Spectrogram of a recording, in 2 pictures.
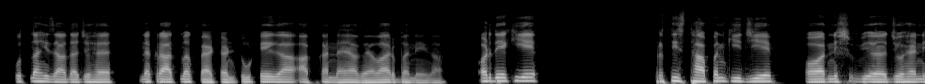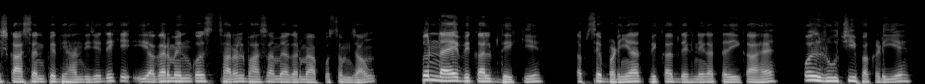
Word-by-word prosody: उतना 140 +2 -1
ही 135 -1 +2
ज़्यादा 120 -1 0
जो - - +1
है, 115 -1 +1 0.3
नकारात्मक 120 -1 0
पैटर्न 105 -1 0
टूटेगा, 115 +3 0
आपका 110 0 -4
नया 105 0 0
व्यवहार 105 +2 +1
बनेगा। 95 -1 -6 0.4
और 150 +1 +4
देखिए, 160 +1 +2 1.2
प्रतिस्थापन 145 0 +2
कीजिए 140 -1 +2 0.3
और 125 0 +4
निष 125 -1 -1
व्य 125 -1 +2
जो 120 0 +1
है, 120 0 +3
निष्कासन 125 +1 -1
पे 130 +2 -1
ध्यान 115 -2 0
दीजिए। 120 +3 -3
देखिए, 155 -2 -4
अगर 140 +3 +2
मैं 145 -1 +3
इनको 145 +1 +1
सरल 135 -1 -3
भाषा 125 -1 -2
में 125 -1 -2
अगर 115 +1 -2
मैं 115 -1 -1
आपको 110 +2 -7
समझाऊँ, 110 +3 -4 0.5
तो 210 - +6
नए 170 -4 +6
विकल्प 145 -3 +1
देखिए। 125 +3 -1 0.4
सबसे 140 +4 -2
बढ़िया 120 +1 +1
विकल्प 125 +1 -2
देखने 120 -1 -2
का 125 - -1
तरीका 115 -1 -2
है, 125 +6 -1 0.3
कोई 195 -1 +6
रुचि 155 +2 +2
पकड़िए, 125 +2 -3
125 Hz, 160 wpm, -22 LUFS, 115-140 Hz, 1.2 s, तो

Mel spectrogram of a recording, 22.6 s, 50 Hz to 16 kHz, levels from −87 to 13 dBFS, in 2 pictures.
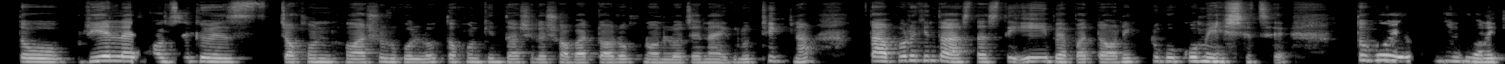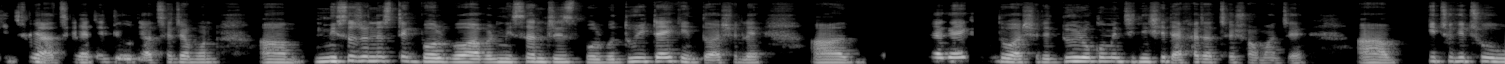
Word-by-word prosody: তো 205 - +2 0.5
real 255 +2 +8
life 235 -1 +4
consequence 210 -1 +1 0.4
যখন 185 +1 -1 0.2
হওয়া 180 -1 0
শুরু 200 -2 -1
করল। 180 0 0 0.2
তখন 190 +1 -2
কিন্তু 190 -1 -2
আসলে 175 -1 -6
সবার 165 0 0
টনক 175 +1 0
নড়ল 165 0 -3
যে 170 - -2
না 170 - -1
এগুলো 175 +3 -5
ঠিক 240 -2 -5
না। 190 - 0 0.5
তারপরে 245 +3 +5
কিন্তু 265 -1 -2
আস্তে, 200 +1 -4
আস্তে 195 +1 -6 0.2
এই 220 - +2
ব্যাপারটা 185 -1 -1
অনেকটুকু 200 +3 -3
কমে 230 -2 +6
এসেছে। 190 -2 +1 0.6
তবুও 285 0 +4
এরকম 235 0 +2
কিন্তু 225 -1 -2
অনেক 195 0 +3
কিছুই 210 -1 -3
আছে। - - -10
Attitude 180 +2 -6
আছে। - - -10
যেমন 175 0 -2 0.4
আ - - -1 0.5
misogynistic 245 0 +2
বলব 205 -2 +4 0.2
আবার 180 0 +1
misandrics 190 0 +1
বলব 170 -1 -2 0.2
২ 215 +1 +1
টাই 220 0 +6
কিন্তু 175 -5 -3
আসলে 160 +1 -6 0.5
আ - - +1 0.8
জায়গায় 220 +1 +5
কিন্তু 220 -2 -5
আসলে 180 +1 -5
২ 225 +1 +4
রকমের 220 -1 +1
জিনিসই 200 +2 -1
দেখা 155 +4 -3
যাচ্ছে 175 -1 -7
সমাজে। 145 -1 -10 0.5
আ - - 0 0.4
কিছু, 230 0 -4
কিছু 225 0 -2
200 Hz, 160 wpm, -23 LUFS, 180-225 Hz, 0.8 s, real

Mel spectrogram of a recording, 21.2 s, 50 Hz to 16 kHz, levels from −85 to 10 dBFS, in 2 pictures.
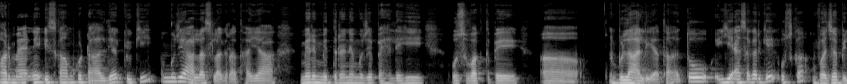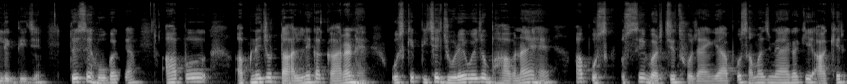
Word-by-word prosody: और 135 -1 +5
मैंने 130 +2 +2
इस 140 +1 0
काम 135 0 +1
को 140 0 +2
टाल 105 -5 0
दिया 140 +5 +3
क्योंकि 155 - -3 0.2
मुझे 170 +1 +3
आलस 115 -6 +1
लग 100 0 -1
रहा 95 - -2
था, 100 - -2
या 105 +1 -1 0.3
मेरे 130 +1 +5
मित्र 125 -2 +1
ने 120 -1 +1
मुझे 115 0 -1
पहले 105 0 -4
ही 115 +1 -1 0.4
उस 105 -1 -3
वक्त 105 0 0
पे 105 -1 +3 0.5
अ, 95 -3 -2 0.4
बुला 120 -1 +6
लिया 90 -3 +1
था 115 - -3
तो 175 - +6 0.3
ये 145 +2 +4
ऐसा 140 0 +2
करके 150 -1 +2
उसका 135 +1 -3 0.2
वजह 120 +3 +4
भी 110 - 0
लिख 100 -1 -1
दीजिए। 140 +9 -6 0.4
तो - - +6
इससे 165 +3 +3
होगा 110 +5 +1
क्या, 125 -3 -8 0.4
आप 150 +1 0 0.7
अपने 135 +8 +3
जो - - +5
टालने 105 +7 +3
का 160 - 0
कारण 120 +7 +4
है 120 -2 -1 0.4
उसके 135 +6 -3
पीछे 135 +6 +2
जुड़े 125 -2 +4
हुए 155 +1 +4
जो 165 0 +3
भावनाएँ 115 +2 -2
हैं, 140 +1 -4 0.2
आप 165 0 -3
उस 115 0 -3 0.2
उससे 130 +7 -3
वर्चित 120 +3 0
हो 100 - -1
जाएँगे। 95 +1 -5
आपको 105 +6 -4
समझ 125 0 -4
में 125 -1 -3
आएगा 120 +1 -1
कि 140 +2 -2 0.2
आखिर 140 +7 -3
125 Hz, 185 wpm, -22 LUFS, 105-140 Hz, 0.7 s, बुला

